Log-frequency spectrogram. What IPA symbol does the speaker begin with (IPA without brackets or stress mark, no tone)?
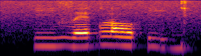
i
